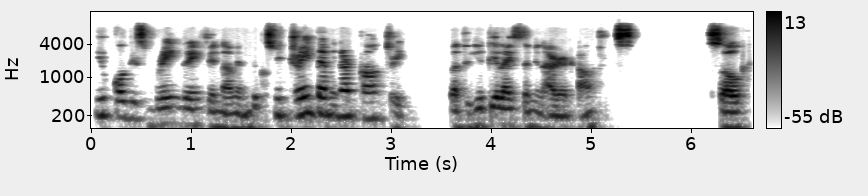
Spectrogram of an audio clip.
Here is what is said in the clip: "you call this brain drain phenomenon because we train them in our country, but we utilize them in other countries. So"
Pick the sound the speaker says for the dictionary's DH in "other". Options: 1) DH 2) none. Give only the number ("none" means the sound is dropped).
2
